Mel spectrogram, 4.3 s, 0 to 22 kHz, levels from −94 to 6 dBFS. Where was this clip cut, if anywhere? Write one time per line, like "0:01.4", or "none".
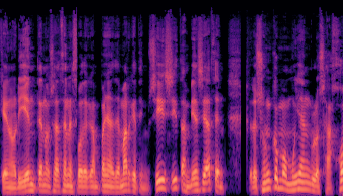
0:01.0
